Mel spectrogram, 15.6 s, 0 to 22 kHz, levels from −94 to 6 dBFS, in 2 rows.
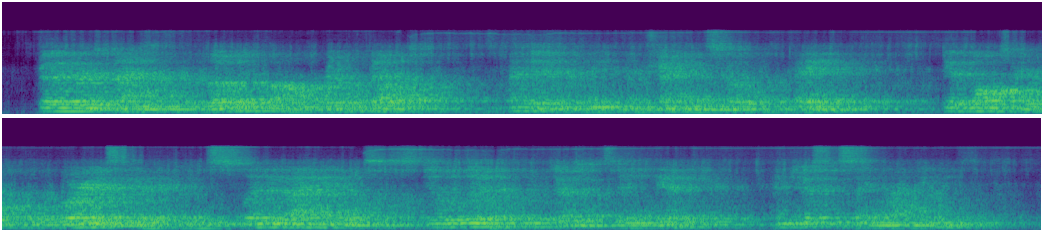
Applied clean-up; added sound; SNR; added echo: neural separator model SepFormer DNS4.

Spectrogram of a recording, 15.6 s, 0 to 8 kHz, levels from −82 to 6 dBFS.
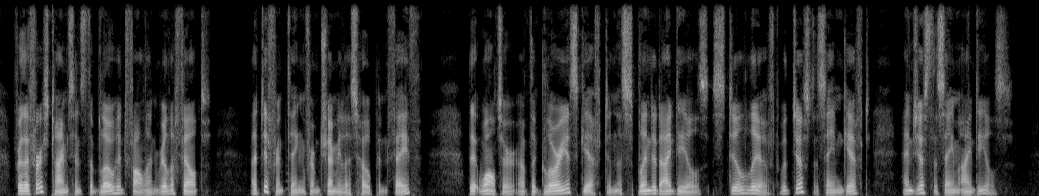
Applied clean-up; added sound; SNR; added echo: none; none; none; none.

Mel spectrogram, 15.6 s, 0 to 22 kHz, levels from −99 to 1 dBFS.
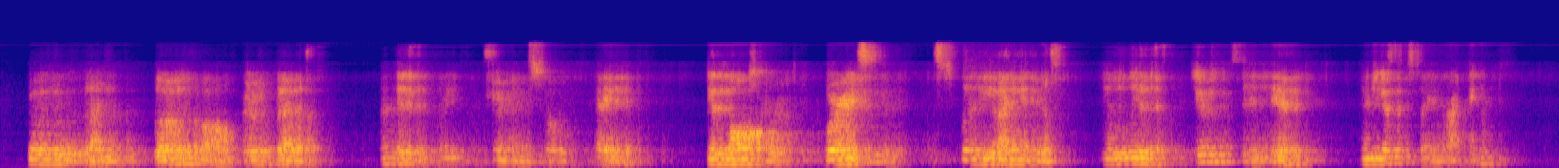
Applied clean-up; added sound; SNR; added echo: neural mask model DeepFilterNet 3.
